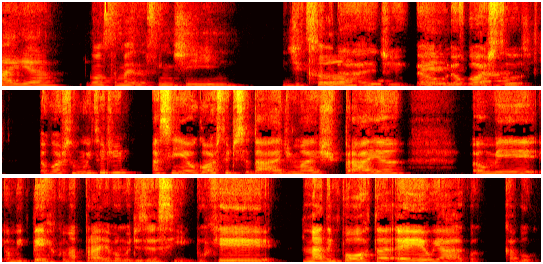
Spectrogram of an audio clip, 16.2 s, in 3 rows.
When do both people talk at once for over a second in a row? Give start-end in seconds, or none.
3.0-5.2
